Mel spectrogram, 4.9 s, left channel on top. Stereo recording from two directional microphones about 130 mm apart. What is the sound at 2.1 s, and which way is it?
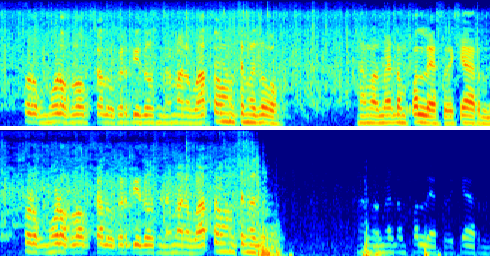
Speech, 90° left.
